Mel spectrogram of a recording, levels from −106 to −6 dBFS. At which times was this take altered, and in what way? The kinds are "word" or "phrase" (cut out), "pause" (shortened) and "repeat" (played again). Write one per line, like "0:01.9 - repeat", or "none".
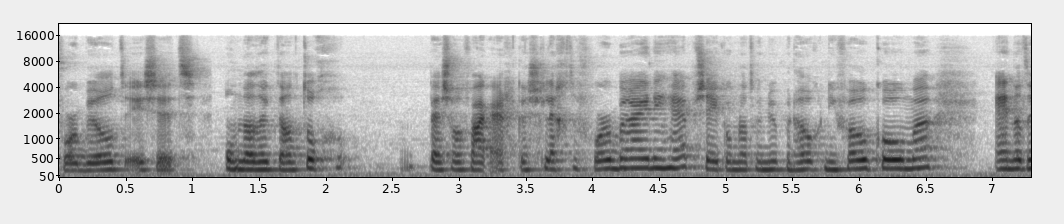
0:01.1 - pause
